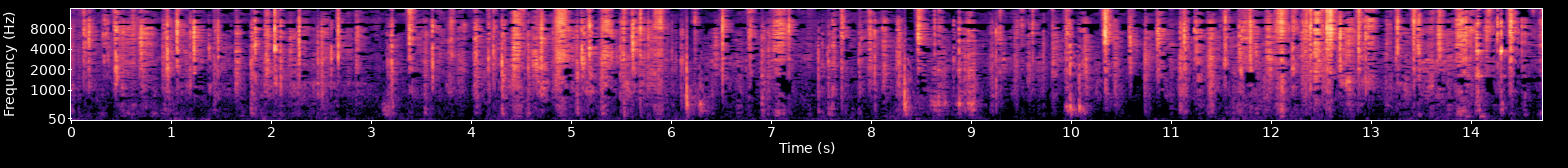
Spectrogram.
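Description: Close-up mukbang eating sounds: crunchy chewing of crisp pickled melon rind, with lip smacking and chopsticks clicking against plates, an irregular stream of small crunches and clicks.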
